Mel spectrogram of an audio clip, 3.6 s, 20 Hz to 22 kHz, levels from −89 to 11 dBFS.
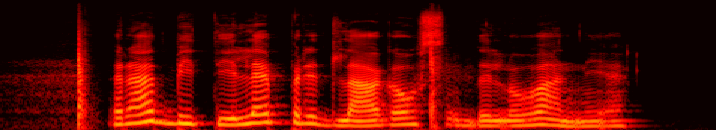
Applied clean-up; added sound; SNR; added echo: neural mask model RNNoise.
